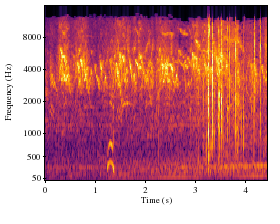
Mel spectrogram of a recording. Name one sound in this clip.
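A dog crunches a small treat.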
